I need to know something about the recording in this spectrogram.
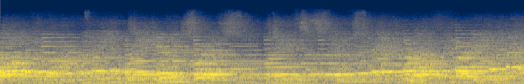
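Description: Congregation singing a hymn together, holding each sung note before moving to the next.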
